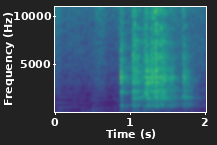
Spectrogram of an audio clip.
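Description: A refogado of chouriço, bacon, onion and leek sizzles loudly in a hot frying pan as it is stirred. The burst starts about a second in and lasts most of a second.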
